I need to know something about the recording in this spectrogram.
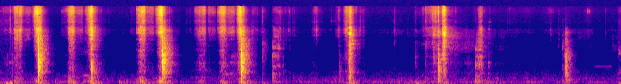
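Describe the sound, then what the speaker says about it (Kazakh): A knife chops onion finely into small cubes on a board, giving crisp, irregular taps in quick clusters separated by pauses, close and quiet with no talking. "Пиязды төртбұрыштап, ұсақтап тураймыз."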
